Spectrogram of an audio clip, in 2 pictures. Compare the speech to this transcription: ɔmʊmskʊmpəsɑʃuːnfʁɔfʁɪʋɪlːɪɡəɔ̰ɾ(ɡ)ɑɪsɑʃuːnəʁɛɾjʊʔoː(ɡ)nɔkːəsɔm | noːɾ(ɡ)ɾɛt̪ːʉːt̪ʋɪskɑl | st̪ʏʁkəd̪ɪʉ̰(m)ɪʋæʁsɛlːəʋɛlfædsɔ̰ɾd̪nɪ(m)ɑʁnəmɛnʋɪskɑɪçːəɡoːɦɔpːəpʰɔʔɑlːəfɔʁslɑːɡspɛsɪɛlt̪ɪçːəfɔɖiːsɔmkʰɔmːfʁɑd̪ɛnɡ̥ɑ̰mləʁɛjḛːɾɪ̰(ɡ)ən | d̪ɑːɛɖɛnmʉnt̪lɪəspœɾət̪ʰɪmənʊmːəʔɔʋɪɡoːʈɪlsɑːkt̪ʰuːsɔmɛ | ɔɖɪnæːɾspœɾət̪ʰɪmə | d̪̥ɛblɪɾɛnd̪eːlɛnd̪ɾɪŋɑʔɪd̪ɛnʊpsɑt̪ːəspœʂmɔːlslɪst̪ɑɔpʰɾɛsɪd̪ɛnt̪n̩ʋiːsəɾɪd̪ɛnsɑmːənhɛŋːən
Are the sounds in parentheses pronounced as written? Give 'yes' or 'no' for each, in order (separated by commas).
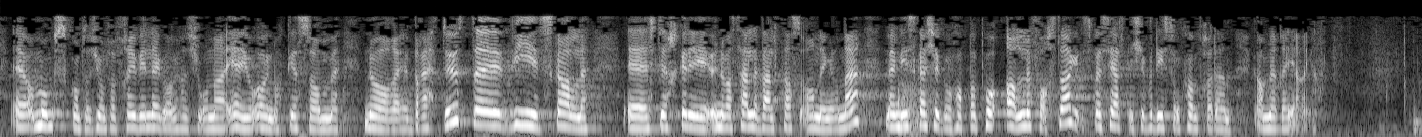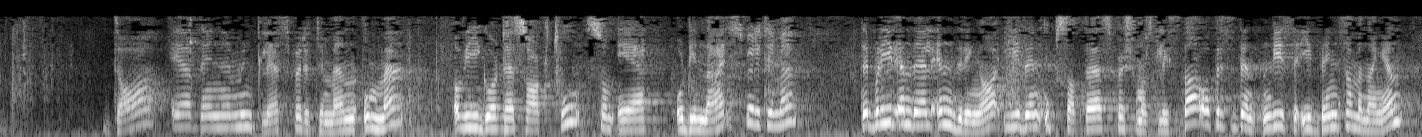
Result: yes, yes, no, no, no, no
